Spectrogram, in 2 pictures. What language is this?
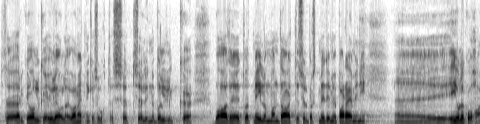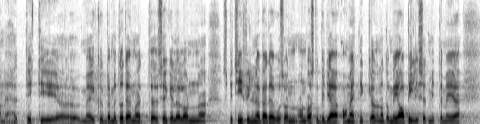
Estonian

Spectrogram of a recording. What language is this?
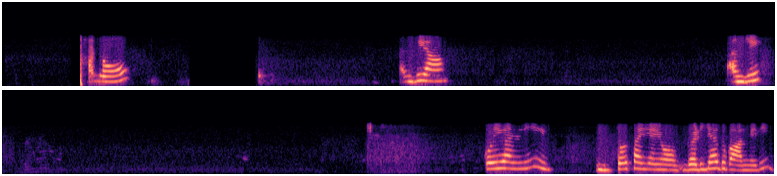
Dogri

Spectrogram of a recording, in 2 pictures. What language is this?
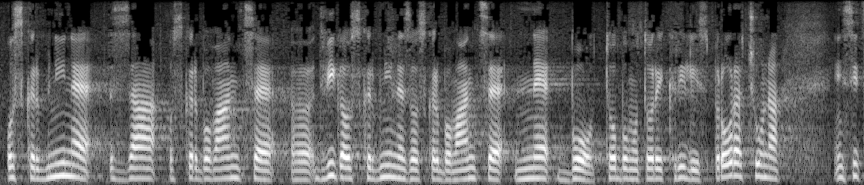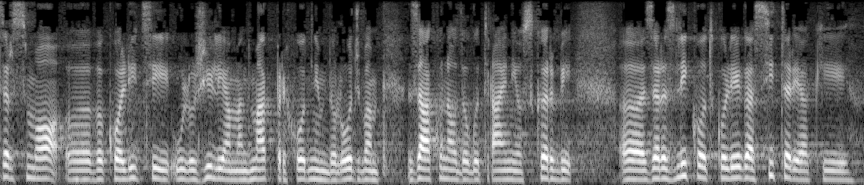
Slovenian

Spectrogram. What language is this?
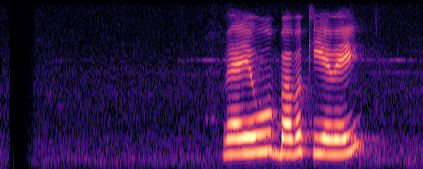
Sinhala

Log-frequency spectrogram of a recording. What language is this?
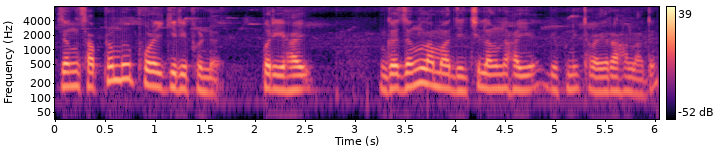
Bodo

